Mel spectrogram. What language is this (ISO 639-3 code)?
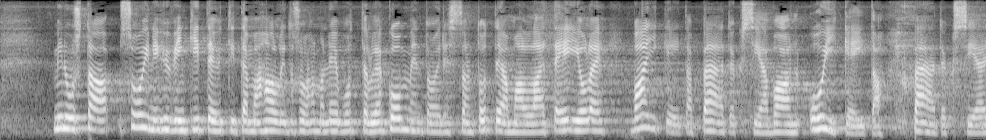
fin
